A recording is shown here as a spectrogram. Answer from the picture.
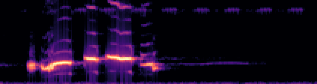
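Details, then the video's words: Single rapid phrase of a sooty-headed bulbul, used to provoke other bulbuls to sing: four or five bubbly, slurred whistles packed into half a second. "DENGAR SUARA BURUNG KUTILANG GACOR"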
